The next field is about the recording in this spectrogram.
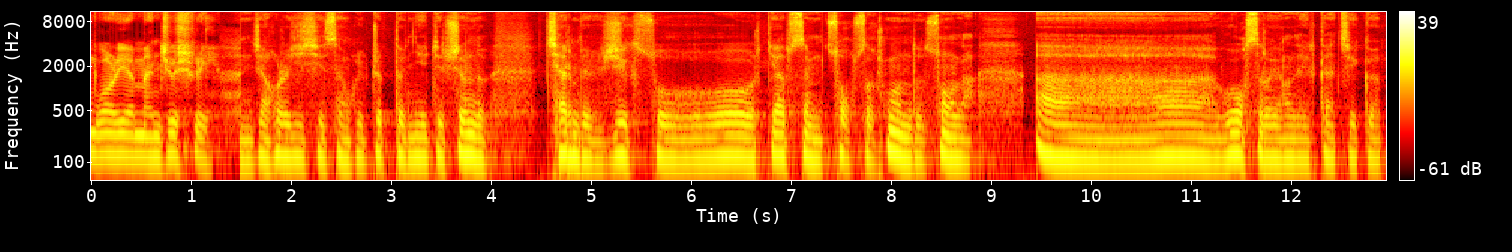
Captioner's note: giving oral transmission in Tibetan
